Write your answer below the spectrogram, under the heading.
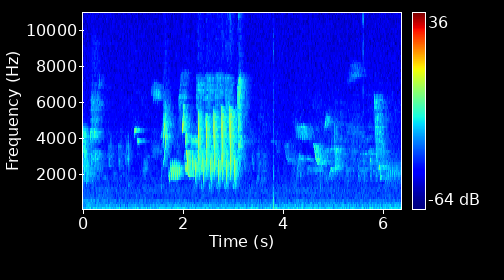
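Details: Common nightingale song with a loud burst of quickly repeated sharp notes in the middle, framed by quieter varied chirps and buzzes, above a faint steady low hum.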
